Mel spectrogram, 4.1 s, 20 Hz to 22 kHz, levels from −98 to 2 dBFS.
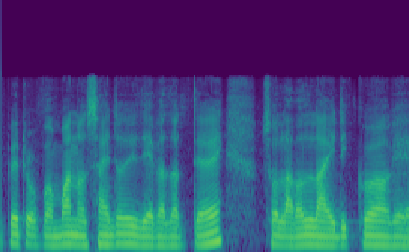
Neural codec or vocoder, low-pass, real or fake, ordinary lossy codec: codec, 16 kHz, 0.5 kbps, X-Codec, HuBERT features, trained on LibriSpeech; 7.2 kHz; fake; none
